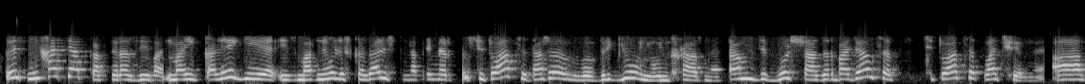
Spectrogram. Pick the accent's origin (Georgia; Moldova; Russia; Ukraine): Georgia; Akhalkalaki, Samtskhe-Javakheti; почему я из Ахалкалаки поехала туда, скажем так, интересоваться их проблемами.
